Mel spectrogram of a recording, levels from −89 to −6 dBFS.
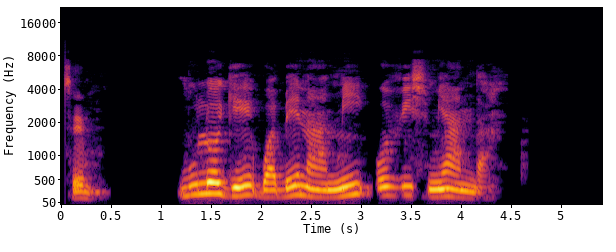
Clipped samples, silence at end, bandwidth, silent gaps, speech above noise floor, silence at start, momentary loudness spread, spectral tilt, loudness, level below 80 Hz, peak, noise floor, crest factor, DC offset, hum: under 0.1%; 1.05 s; 7.4 kHz; 0.49-1.16 s; over 69 dB; 0.05 s; 12 LU; -7 dB/octave; -21 LUFS; -74 dBFS; -4 dBFS; under -90 dBFS; 18 dB; under 0.1%; none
